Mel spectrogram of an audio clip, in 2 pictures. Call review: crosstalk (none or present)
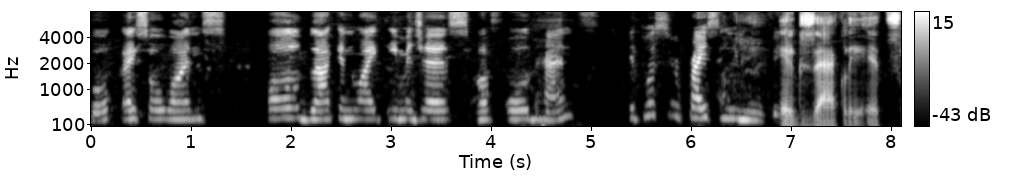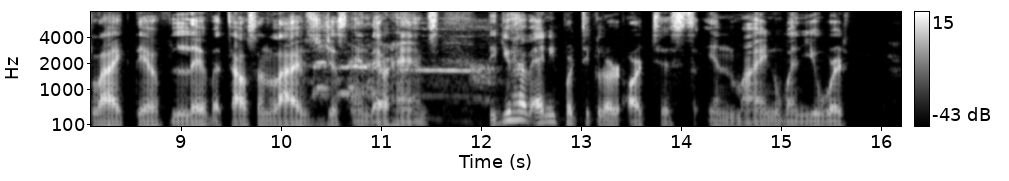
none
